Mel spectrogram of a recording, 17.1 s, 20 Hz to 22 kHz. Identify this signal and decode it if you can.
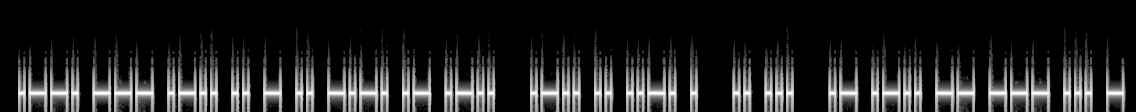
Morse code, heard as a keyed tone, about 15 wpm, 700 Hz. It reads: POLITICAL LIFE IS ALMOST
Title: Sentences from Top 1500 Words 15wpm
